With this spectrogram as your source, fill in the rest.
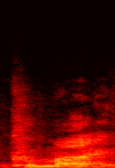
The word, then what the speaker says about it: Khmer: The technically correct term to refer to the Cambodian ethnicity would be Khmer. Yeah, that's right. All this time you thought it was Khmer, right?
